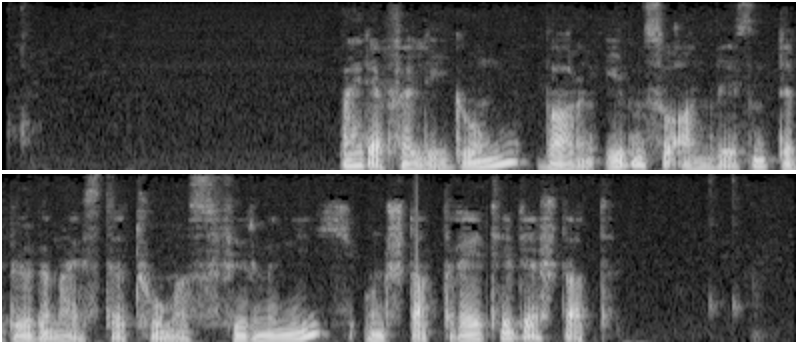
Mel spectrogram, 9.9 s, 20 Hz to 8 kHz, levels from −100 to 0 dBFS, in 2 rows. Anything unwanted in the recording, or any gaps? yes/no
no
